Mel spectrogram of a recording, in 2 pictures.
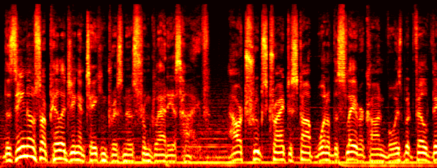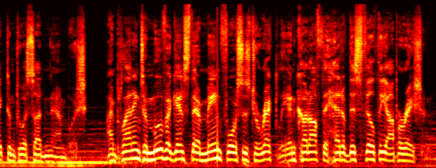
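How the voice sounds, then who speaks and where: A man's voice: medium pitch, brisk, natural voice. An actor playing a hearty, boastful male military commissar in a video game. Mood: confident. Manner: hearty, boastful officer bluster. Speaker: lord commissar, military officer. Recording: music clearly behind.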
